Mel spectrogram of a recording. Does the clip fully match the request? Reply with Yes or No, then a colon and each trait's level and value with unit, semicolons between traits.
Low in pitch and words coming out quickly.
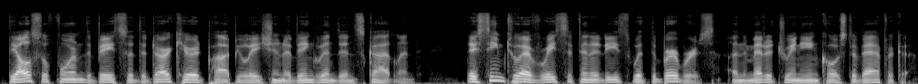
No: low, 100 Hz; average, 190 wpm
